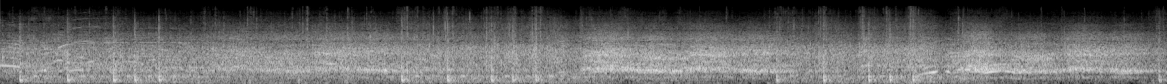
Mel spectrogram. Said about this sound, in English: While these fans were happy to get back to the usual CBJ routines, it's hard for 1,953 people to make the wall of sound a sellout crowd of more than 19,000 can produce.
